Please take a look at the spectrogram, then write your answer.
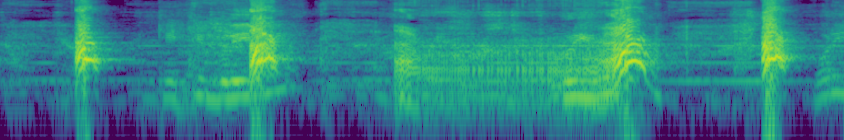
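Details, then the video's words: Female pet Chihuahua named Baby Girl talking back to get her way: four short, sharp barks spaced about a second apart, with a grumbling, whiny vocal between them and a person speaking about a treat. "Chihuahua Baby Girl Talking Back"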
